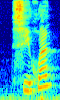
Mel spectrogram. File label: "xi3huan", zhongwen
